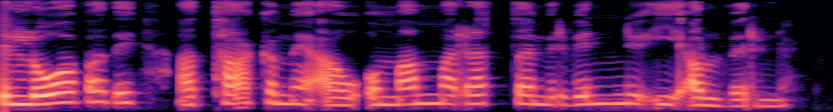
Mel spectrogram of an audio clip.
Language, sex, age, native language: Icelandic, female, 40-49, Icelandic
